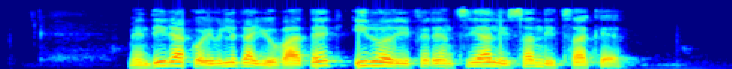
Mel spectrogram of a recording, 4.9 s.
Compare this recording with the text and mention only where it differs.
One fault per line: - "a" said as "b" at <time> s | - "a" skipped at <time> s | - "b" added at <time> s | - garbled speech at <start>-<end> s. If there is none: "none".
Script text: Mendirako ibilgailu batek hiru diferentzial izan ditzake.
none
